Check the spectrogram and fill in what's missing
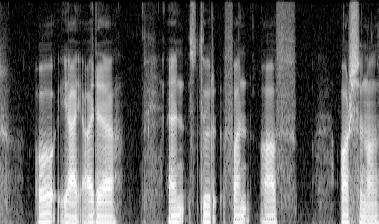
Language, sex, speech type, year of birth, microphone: Norwegian, male, spontaneous, 1983, Sennheiser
